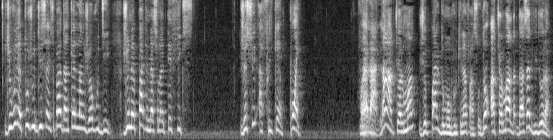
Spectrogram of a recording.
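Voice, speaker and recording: A man giving excitable, emphatic political commentary on a live stream. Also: high-pitched, breathy edge.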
